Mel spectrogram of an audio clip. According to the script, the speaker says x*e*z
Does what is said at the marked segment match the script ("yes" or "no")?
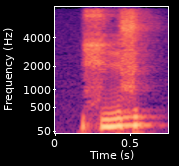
no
